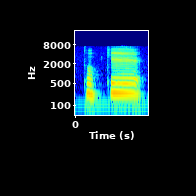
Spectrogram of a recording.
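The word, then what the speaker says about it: とけい: Toke. Toke means watch. And toke, you hear the E sound at the end, but you still use hiragana I to transcribe it.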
